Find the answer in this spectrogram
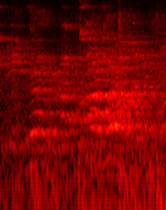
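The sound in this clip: A basketball being dribbled out top during a girls' high school game, Marine City at St. Clair: several dull bounces, faint beneath a steady wash of gym crowd noise.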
